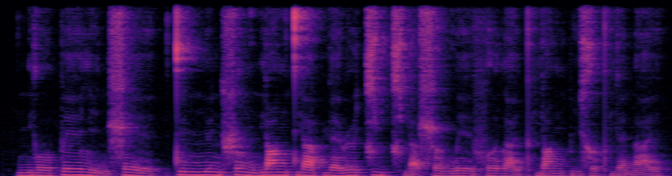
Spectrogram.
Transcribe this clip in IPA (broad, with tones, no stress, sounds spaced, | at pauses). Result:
n̪ j o˨˦ ʊ̯ p e˦ ɪ̯ l ḭ˨˩ n ʂ e˥˨ ɪ̯ | t̪ y˦ n n̪ y˥˨ n ʂ ʊ˥˨ ŋ n̪ j ɑ˦ ŋ t̪ j ä˥˨ p ɥ ɛ˨˦ ɻ ɻ̩˥˨ t͡ɕ i˥˨ t͡ɕʰ j ä̰˨˩ ʂ ɤ˥˨ n̪ w e˥˨ ɪ̯ f ɤ˦ l a˨˦ ɪ̯ pʰ j ɑ˦ ŋ p i˨˦ x ɤ˧ pʰ j ɛ̰˨˩ n a˦ ɪ̯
